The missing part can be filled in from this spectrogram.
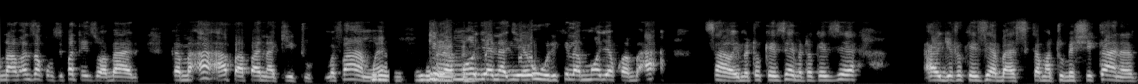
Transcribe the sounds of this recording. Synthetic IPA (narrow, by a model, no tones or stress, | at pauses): unaanzakuzipatahizɔhaɓaɾi | kamaʔahapaapanakituumɛfahamwɛkilam̩mɔʄanaʄɛuɾikilam̩mɔʄakwambaaʔa | sawaimɛtɔkɛzɛaimɛtɔkɛzɛa | aiʄɔtɔkɛzɛaɓasi̥kamatumɛʃikana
